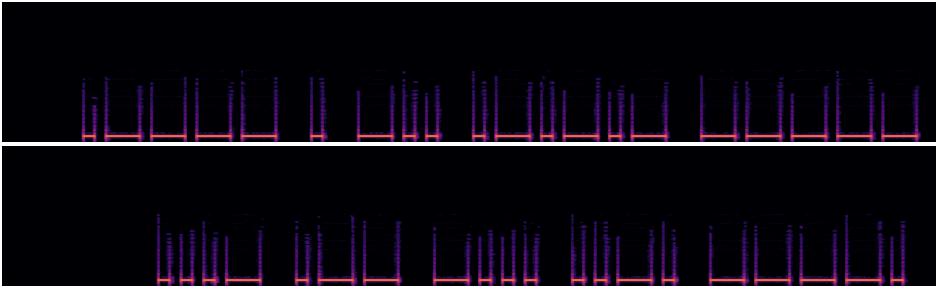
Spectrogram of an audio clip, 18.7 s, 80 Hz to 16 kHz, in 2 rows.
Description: Morse code, heard as a keyed tone, about 10 wpm, 800 Hz. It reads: 1ED.0 VWBF9
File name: LEZIONI / 10 SIGNS / 10C DOT 10wpm 2940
